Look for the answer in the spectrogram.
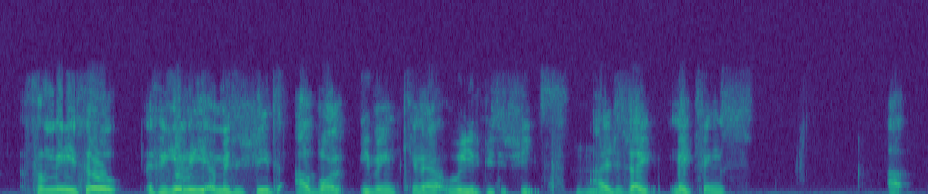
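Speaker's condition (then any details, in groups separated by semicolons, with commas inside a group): Cerebral palsy; past speech therapy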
